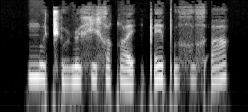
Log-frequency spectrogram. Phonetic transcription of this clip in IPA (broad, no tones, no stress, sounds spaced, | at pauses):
m u t͡ʃʼ ṳ ɳ y x i x u qʷ e | pʼ e pʼ ṳ x ṳ x ʔ ɑ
